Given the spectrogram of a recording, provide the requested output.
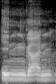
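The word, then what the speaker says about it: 인간: It is pronounced ningen in Japanese and ingan in Korean.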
